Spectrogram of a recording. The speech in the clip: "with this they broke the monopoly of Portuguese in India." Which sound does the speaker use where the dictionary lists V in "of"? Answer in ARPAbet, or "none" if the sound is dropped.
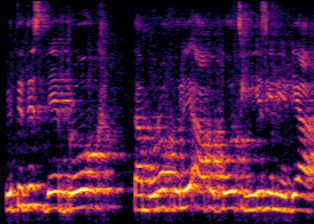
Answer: P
